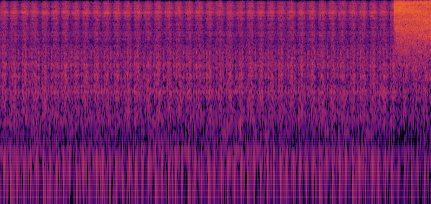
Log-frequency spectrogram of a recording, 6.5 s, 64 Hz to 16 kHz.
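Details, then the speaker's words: New MaxAir gas-powered air compressor after cutting out at 150 PSI: steady, even engine beat at unloaded idle with no knock or strain, then a hiss of air being let out; normal unloaded idle. "You just saw it cycle down there, so it's idling now because it's at the 150 mark of PSI there, as you can see there in the camera there."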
